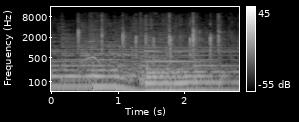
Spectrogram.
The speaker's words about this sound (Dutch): Een slap applaus. Kom even, applaus voor de hoge priester.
